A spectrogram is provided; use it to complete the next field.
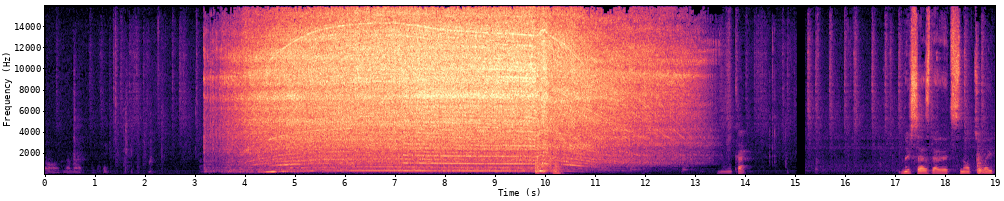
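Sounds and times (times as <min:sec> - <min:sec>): electric drill boring sheet metal: 0:03.2 - 0:13.5.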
